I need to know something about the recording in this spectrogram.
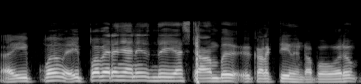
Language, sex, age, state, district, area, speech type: Malayalam, male, 18-30, Kerala, Kozhikode, urban, spontaneous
